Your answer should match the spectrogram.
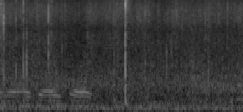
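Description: Footsteps and rustling through tall dry grass, with faint men's voices in the first second and one sharp click a little past the middle.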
